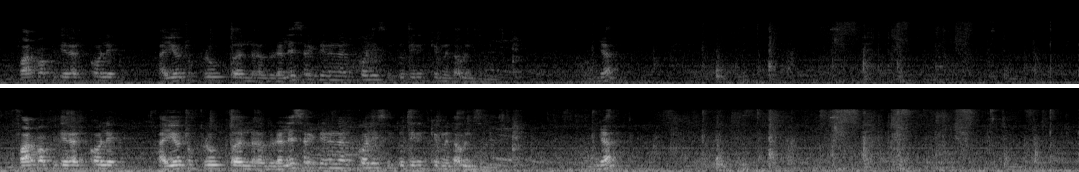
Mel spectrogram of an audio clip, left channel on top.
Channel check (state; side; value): quieter; left; 17.6 dB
